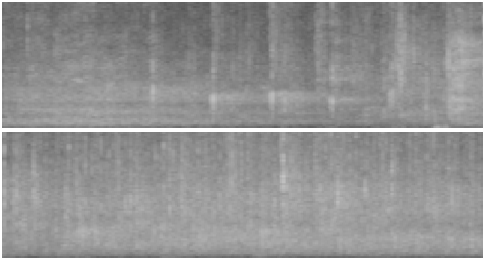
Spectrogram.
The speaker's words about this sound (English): You know, that gets applause too.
